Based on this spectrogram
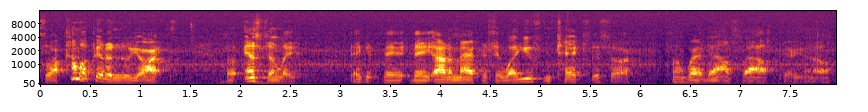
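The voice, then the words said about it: Southern American drawl. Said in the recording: “I got this southern drawl, I talk with a slang ... that's where I pick up that southern drawl.”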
